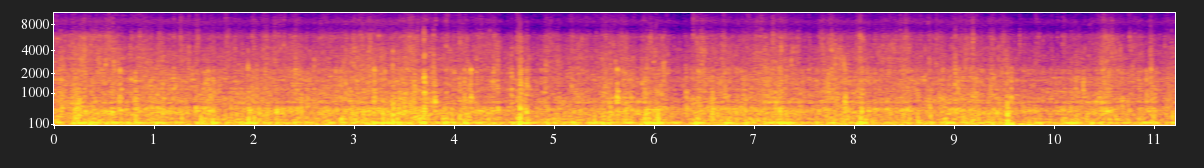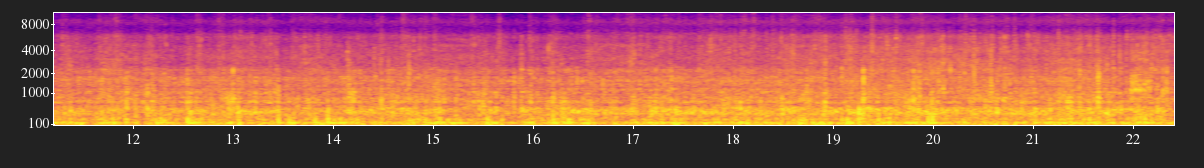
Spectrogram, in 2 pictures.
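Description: Tyres splash and squelch through mud and puddles.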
